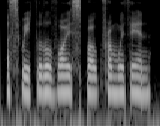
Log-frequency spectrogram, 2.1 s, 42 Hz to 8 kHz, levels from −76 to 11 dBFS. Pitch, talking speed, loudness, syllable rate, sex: 165 Hz, 195 wpm, -19 LUFS, 6.0 syllables/s, female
